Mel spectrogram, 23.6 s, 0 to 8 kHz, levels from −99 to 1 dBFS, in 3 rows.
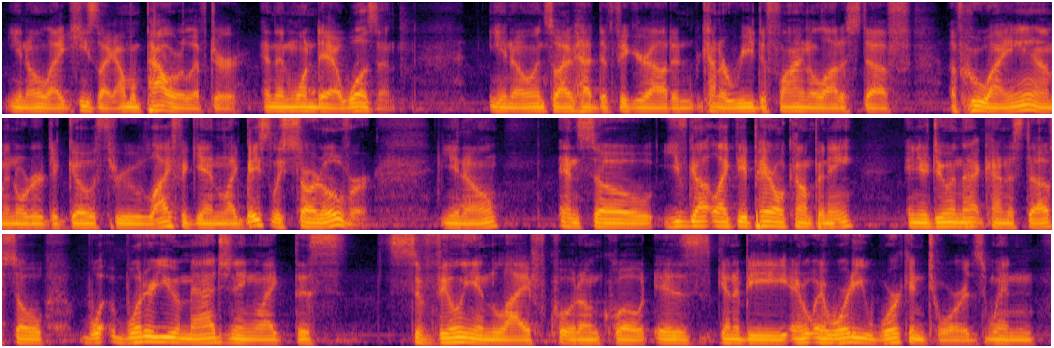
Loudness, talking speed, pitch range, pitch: -21 LUFS, 220 wpm, 95-110 Hz, 100 Hz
